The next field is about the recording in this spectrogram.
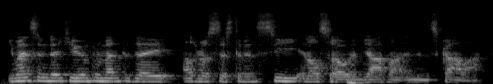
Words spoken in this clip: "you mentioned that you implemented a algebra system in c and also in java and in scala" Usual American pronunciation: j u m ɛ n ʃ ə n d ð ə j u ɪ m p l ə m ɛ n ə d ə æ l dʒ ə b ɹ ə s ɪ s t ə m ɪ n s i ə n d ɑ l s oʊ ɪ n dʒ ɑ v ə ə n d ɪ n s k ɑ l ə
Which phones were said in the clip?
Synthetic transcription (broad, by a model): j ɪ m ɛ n s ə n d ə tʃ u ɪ m p l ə m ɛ n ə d ə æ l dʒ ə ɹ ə s ɪ s t ə m ɪ n s i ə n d ɑ l s oʊ ɪ n dʒ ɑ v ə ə n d ɪ n s k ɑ l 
